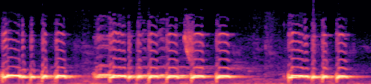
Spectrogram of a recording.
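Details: Zebra dove of a local type, its song used to lure other zebra doves into singing: three strong phrases of rapid, rolling staccato coos, the middle one longest, with a short pause before the last.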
